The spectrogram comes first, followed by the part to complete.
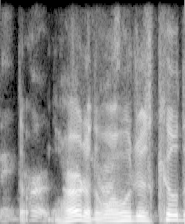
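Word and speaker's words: Huerter: Herder the one who just killed us tonight, right?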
